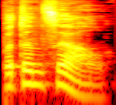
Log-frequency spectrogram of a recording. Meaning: 1. potential (currently unrealized ability) 2. potential
- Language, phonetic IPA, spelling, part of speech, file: Russian, [pətɨnt͡sɨˈaɫ], потенциал, noun, Ru-потенциал.ogg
